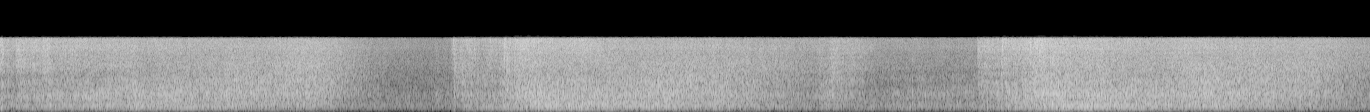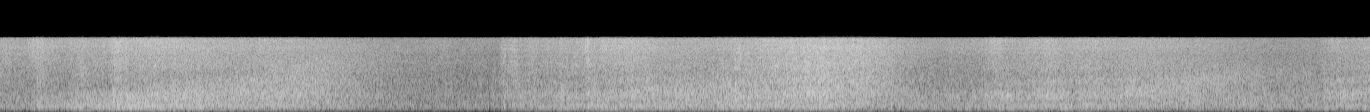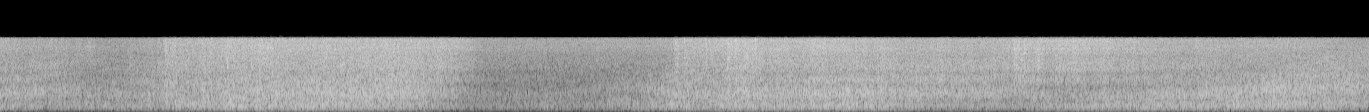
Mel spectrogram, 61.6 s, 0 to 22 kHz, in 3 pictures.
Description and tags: FL beachwaves
Waves crashing on an east-coast FL beach. The ocean was relatively calm, so the waves were not very big, about 3ft max. Recorded on iPhone 4S internal mic and amplified ~10dB with Audacity.
waves, beach, FL, nature, waves-crashing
